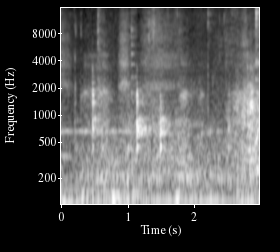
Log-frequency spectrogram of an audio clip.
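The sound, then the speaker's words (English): Butter chunks dropping into a pan of eggs make a few soft thuds and light clinks over a low, steady background. “Each tablespoon can be cut up into 2 to 3 chunks and dumped them in there.”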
